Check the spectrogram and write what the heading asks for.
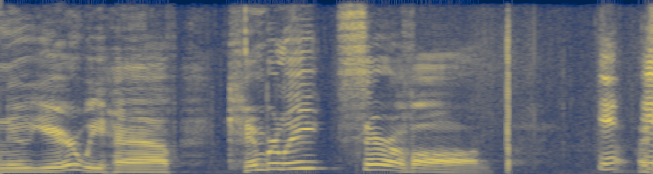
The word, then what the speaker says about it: Souravong: We have Kimberly Souravong.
